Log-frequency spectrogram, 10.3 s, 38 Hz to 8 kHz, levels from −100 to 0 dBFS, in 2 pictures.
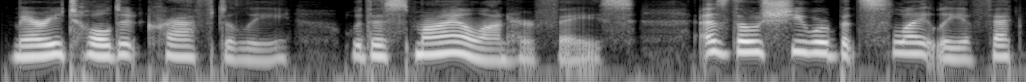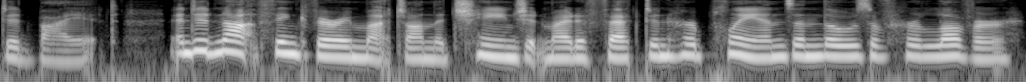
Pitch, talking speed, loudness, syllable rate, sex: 205 Hz, 230 wpm, -20 LUFS, 5.6 syllables/s, female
